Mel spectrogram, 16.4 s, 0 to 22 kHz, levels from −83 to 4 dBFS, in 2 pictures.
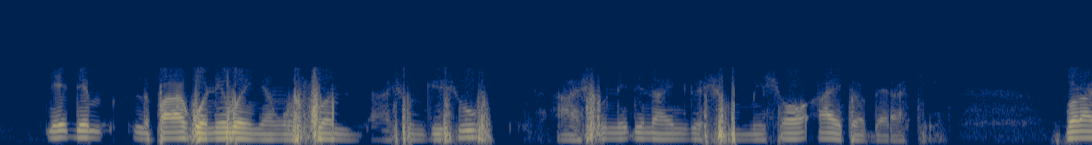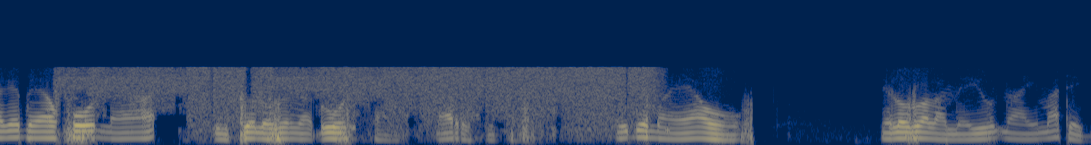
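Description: At 0.78 to 0.99 s and again at 6.78 to 6.83 s there is echo leak: a faint delayed copy of the speech, about 35 and 40 dB below it, trailing by roughly 240 and 230 ms. The likely cause is a far-end loudspeaker echo that the echo canceller failed to remove. What sets it apart is that sound is added rather than lost.

From 8.63 to 9.59 s and 10.3 to 11.35 s, the speech is suppressed in double talk. The level dips by up to about 20 and 25 dB, over roughly 0.7 and 0.5 s. This is likely the canceller ducking the talker while both sides speak.

At 10.82 to 10.87 s, inside that second dip, echo leaks again. It arrives 210 ms late and is much louder, at about 15 dB below the speech.

Lighter suppression follows at 11.74 to 11.97 s and 12.37 to 12.42 s, each a drop of about 5 dB. Unlike echo leak, these remove the talker's own sound instead of adding a copy.

Throughout, the G.711 mu-law call path limits the audio to 4 kHz.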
